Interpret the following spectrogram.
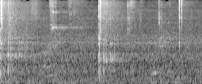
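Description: Pickleball paddles striking a plastic ball in a doubles rally: a sharp pop right at the start and another about a second later, with fainter ticks between them.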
